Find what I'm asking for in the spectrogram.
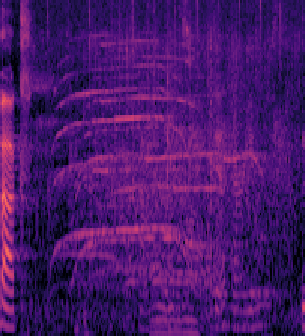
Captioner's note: audience cheering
